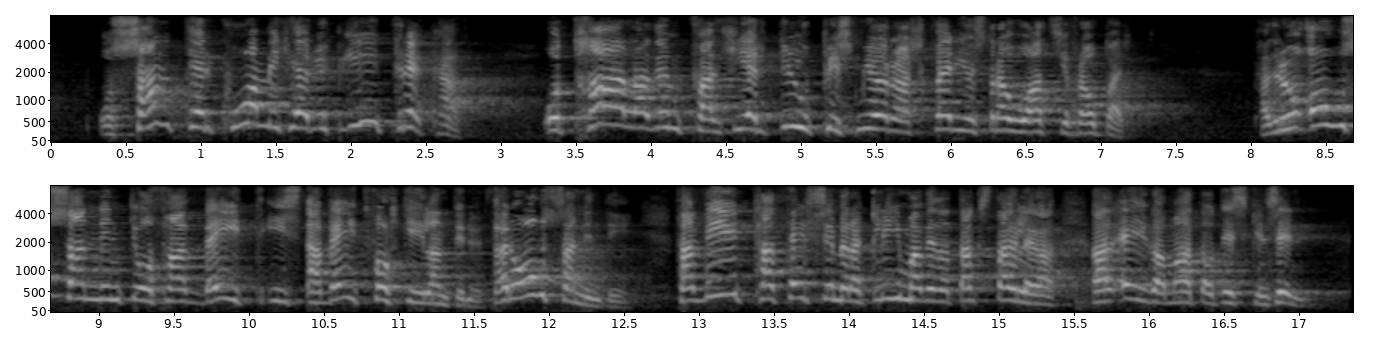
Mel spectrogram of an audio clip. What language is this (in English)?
Icelandic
